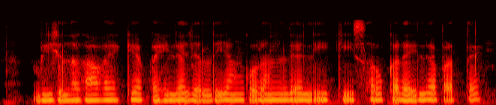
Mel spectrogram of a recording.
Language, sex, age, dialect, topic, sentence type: Maithili, female, 18-24, Angika, agriculture, question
